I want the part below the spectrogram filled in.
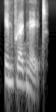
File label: "Impregnate", Indian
